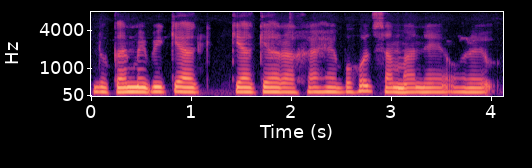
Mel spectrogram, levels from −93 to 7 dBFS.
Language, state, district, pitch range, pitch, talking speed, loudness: Hindi, Arunachal Pradesh, Lower Dibang Valley, 155-165 Hz, 160 Hz, 175 wpm, -15 LUFS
